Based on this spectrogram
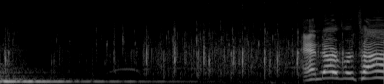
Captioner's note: audience applauding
